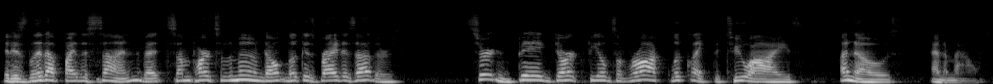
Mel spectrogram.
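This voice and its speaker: A man's voice: on the high side, expressive, measured pace, poor audio. A man reading a children's picture book aloud, posing questions and answers in a storytelling way for young listeners. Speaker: preschool site director reading aloud.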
